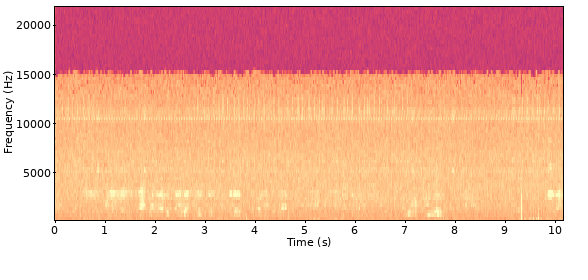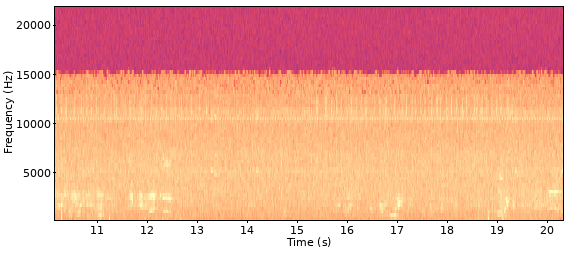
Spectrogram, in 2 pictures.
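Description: Men shout to each other in the distance outdoors.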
